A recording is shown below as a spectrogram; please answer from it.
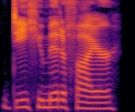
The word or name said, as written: dehumidifier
